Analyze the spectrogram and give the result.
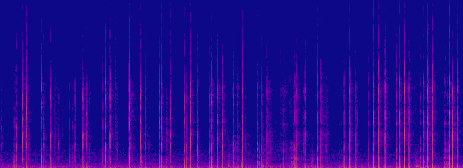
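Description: Fingernails tap and scratch on the body of a magenta plastic spray bottle with a white trigger. A rapid, irregular stream of sharp, dry clicks and crinkly scratches with bright edges dies away instantly, over a faint steady low hum.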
